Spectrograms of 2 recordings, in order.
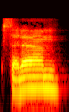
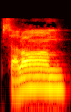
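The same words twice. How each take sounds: First: "Salam" said sa-LAM, both vowels as in "cat"; "Salam" with an open front a, like "lamb"; Salam with short flat a's. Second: "Salam" said suh-LAHM, long back ah; "Salam" with a reduced first vowel and broad "lahm". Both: Shown as a demonstration. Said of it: "whether it's pronounced as".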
